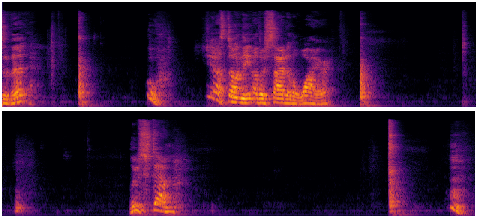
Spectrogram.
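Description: Darts thud into a dartboard one at a time.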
